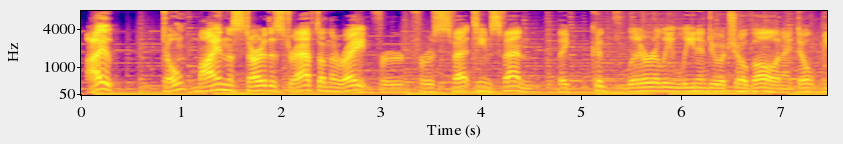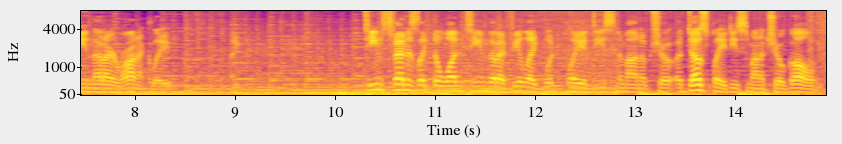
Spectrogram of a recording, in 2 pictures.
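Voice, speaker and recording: A hoarse man casting a live-streamed esports match, chatty and thinking aloud, often correcting himself. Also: mid-range voice, brisk, music in the background.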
